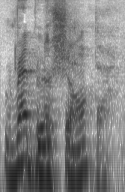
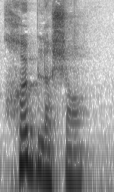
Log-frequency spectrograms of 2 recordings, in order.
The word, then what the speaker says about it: reblochon: So the word is, you said reblochon. But it's actually reblochon.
